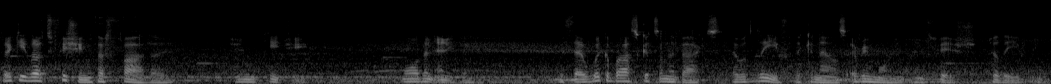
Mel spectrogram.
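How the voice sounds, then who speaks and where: A man's voice: fairly low pitch, lively intonation, moderate pace, very noisy. A man streaming a visual novel, reading the text aloud and adding his own commentary. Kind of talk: game playthrough commentary and dramatic read-aloud. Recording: game music behind the voice. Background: video game music.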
